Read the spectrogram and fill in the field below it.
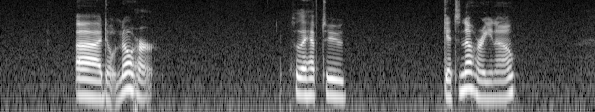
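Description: A woman speaks close to a microphone in short, expressive bursts.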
